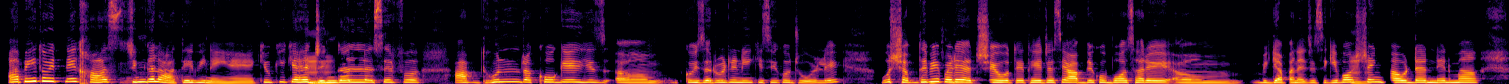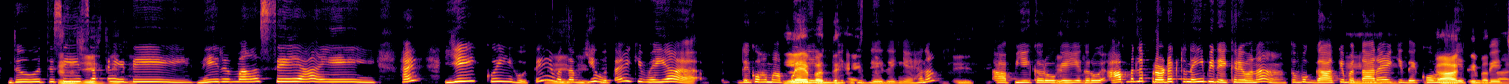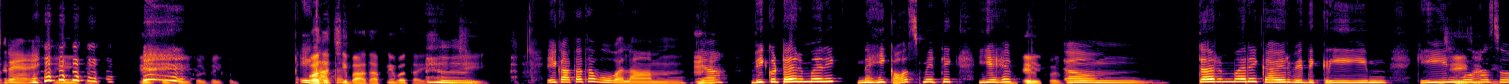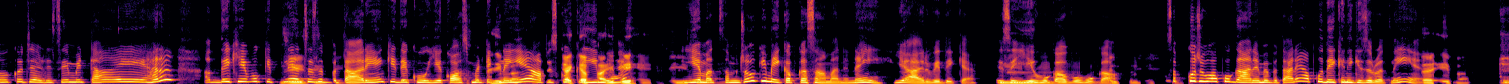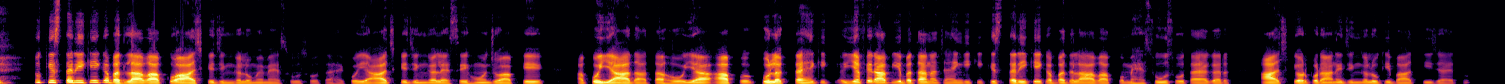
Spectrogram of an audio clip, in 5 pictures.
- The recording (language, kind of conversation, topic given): Hindi, podcast, क्या कभी किसी विज्ञापन का जिंगल अब भी आपके कानों में गूंजता रहता है?
- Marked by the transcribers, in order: in English: "जिंगल"; in English: "जिंगल"; singing: "वाशिंग पाउडर निरमा, दूध सी सफेदी निरमा से आए"; chuckle; in English: "प्रोडक्ट"; laugh; throat clearing; singing: "विको टरमरिक नहीं कॉस्मेटिक ये है"; singing: "टरमरिक आयुर्वेदिक क्रीम, कील-मुहासों को जड़ से मिटाए"; in English: "कॉस्मेटिक"; in English: "मेकअप"; throat clearing; in English: "जिंगल"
